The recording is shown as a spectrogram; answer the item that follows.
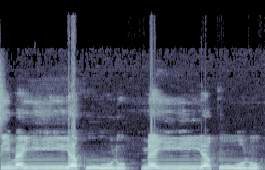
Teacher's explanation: Nah, ini keliru, Teman-teman. meskipun udah ditahan tapi tidak sengau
